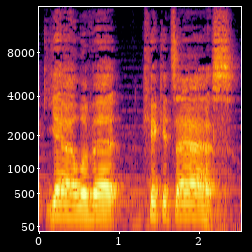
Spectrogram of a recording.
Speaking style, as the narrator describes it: Karis is screaming like

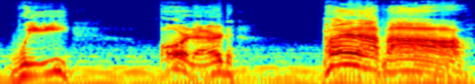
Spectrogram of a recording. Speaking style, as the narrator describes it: Colleen shrieked

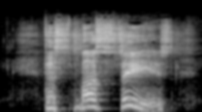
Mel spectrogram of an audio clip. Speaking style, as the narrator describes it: thundered the mercenary

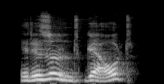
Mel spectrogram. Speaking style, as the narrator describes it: said the Major gruffly

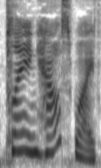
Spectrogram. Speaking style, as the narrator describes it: giggled

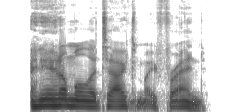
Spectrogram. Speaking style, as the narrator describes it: I sputtered out

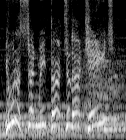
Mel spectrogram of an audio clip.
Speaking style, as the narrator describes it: screamed

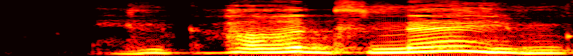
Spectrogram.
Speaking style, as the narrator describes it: cried the young man in his soul

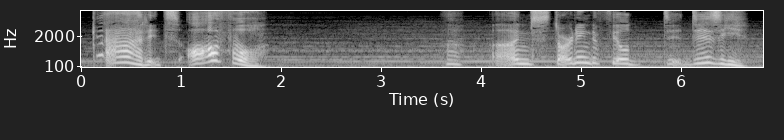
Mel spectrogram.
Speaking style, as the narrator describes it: John whimpered

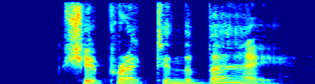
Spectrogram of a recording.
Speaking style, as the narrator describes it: I said

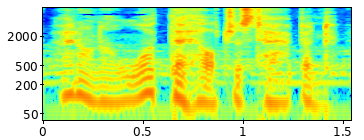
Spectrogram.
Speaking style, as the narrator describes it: I whispered

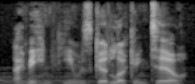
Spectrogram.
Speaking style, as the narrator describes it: she said while laughing

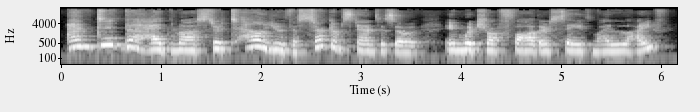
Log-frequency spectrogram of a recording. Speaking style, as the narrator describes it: he whispered

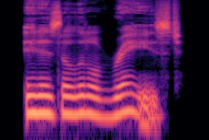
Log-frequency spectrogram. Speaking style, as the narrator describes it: murmurs, and his voice is a shade deeper

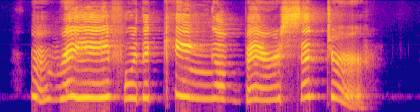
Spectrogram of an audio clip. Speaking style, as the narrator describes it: said in a small, shrill voice

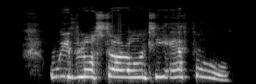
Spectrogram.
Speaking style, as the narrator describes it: a family cried out in despair

